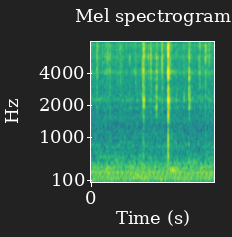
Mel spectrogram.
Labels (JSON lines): {"label": "ambient", "recorder": "HydroMoth"}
